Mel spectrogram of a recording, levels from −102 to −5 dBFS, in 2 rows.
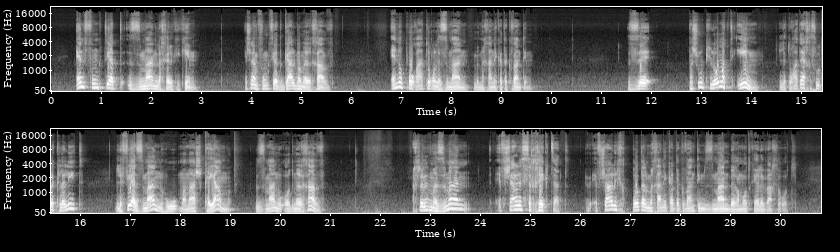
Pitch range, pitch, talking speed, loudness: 105-165 Hz, 125 Hz, 90 wpm, -12 LUFS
